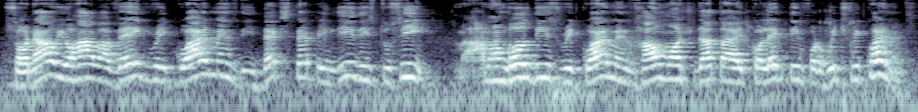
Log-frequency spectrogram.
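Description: High-voiced male lecturer in an echoey room. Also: normal speed, fairly bright tone. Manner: poses questions to the class and builds on answers. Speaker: university lecturer. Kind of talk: interactive classroom lecture. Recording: roomy lecture-room echo.

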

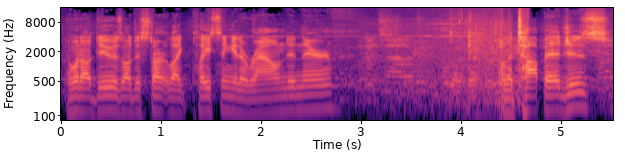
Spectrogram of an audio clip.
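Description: A man's voice: medium pitch, flat delivery, normal speed. Young man explaining over crowd chatter. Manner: loose, filler-heavy explaining with many restarts. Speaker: RC racer demonstrating tire prep. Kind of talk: casual how-to demonstration. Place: large indoor hall with people at tables. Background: crowd chatter in the hall.

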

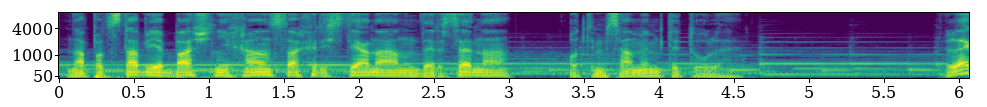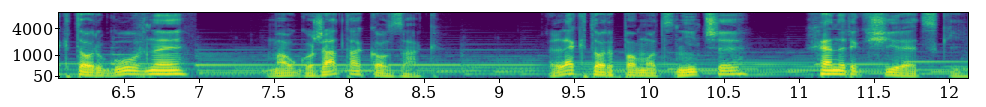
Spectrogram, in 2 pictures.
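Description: A man with a deep voice reads credits as an announcer. He goes slowly, with clear guitar music behind him.

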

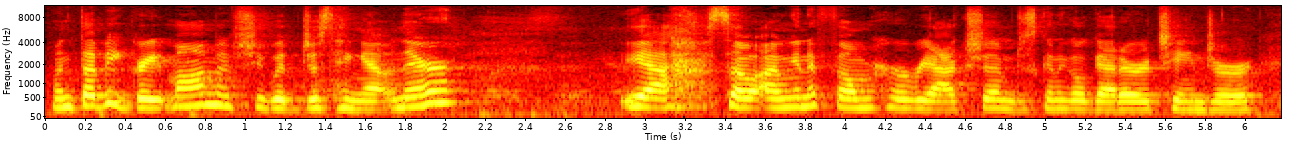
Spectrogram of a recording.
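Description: A woman in her thirties chatting casually to a handheld camera at home, bubbly and quick to laugh. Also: a little high, rough recording. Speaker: vlogger, new mom. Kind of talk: casual vlog chat. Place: large bright home kitchen and bedroom. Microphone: camera held at arm's length.

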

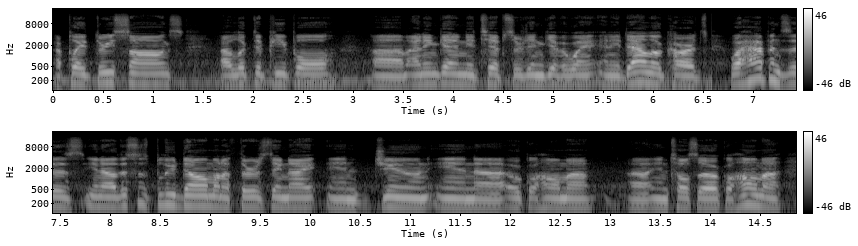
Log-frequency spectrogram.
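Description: A man in his thirties talks to a camera on his dashboard from inside his car, musing his way through a casual travel vlog. His pitch sits in an ordinary middle range, and the delivery is loose and reflective, with easy fillers. A faint hum of background noise runs underneath. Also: fairly even intonation, unhurried, fairly bright tone, low-quality recording. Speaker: traveling street musician.

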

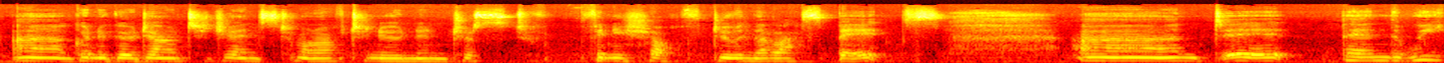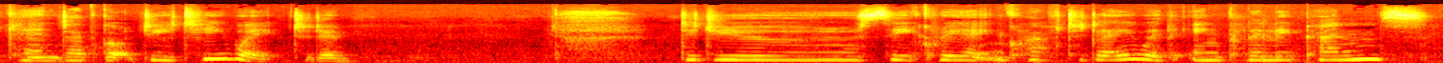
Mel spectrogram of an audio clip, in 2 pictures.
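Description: A woman talks slowly to a webcam at her desk, her voice mellow and unhurried. She rambles from one thing to the next with lots of ums. A faint ambient hum sits behind her. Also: mid-range voice, fairly even intonation, low-quality recording. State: bunged up with a cold, coughing. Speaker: craft vlogger. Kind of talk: casual chat to camera. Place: craft room at home, indoors.

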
